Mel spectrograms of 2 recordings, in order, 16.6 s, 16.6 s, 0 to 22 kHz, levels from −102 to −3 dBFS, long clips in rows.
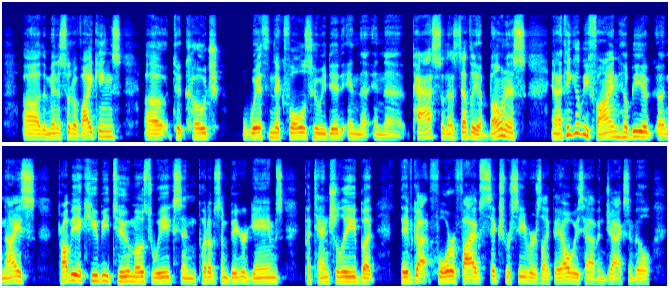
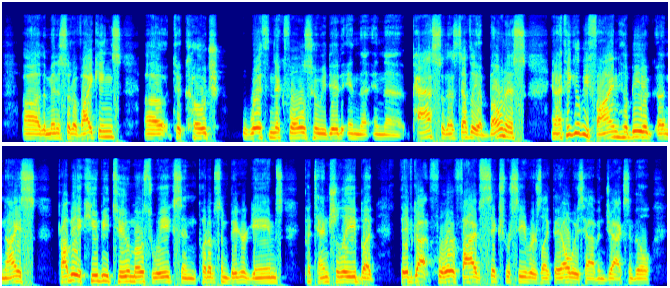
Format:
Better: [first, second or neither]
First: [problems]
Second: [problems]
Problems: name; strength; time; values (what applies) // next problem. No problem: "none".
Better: first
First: none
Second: distortion; slight; 9 dB below the speech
